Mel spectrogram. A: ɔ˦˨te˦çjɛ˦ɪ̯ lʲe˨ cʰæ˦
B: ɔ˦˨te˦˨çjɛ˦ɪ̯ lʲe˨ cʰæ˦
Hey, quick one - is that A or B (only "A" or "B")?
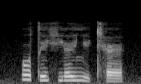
B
